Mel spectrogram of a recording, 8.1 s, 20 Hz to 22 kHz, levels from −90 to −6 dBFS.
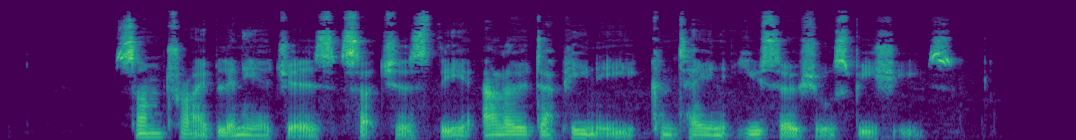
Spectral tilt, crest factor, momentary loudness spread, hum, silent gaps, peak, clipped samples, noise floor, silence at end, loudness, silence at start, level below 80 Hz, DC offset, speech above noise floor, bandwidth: -2.5 dB/octave; 24 dB; 11 LU; none; none; -6 dBFS; under 0.1%; -88 dBFS; 0.95 s; -27 LUFS; 0.85 s; -66 dBFS; under 0.1%; 59 dB; 16 kHz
